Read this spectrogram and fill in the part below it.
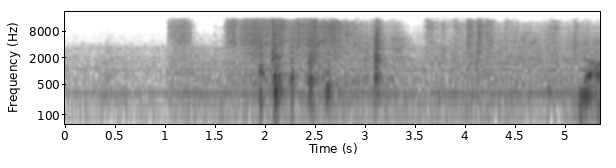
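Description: Clothing rustles and bumps close by.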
